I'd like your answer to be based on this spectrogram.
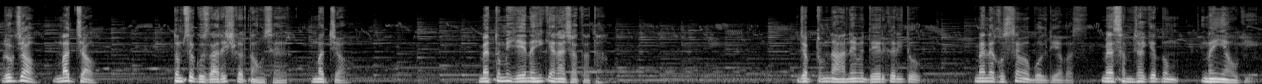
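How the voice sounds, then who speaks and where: A man's voice: medium pitch, moderate pace, long pauses, soft background music, lightly acted. A man dubbing a film role, a young man in love who speaks in an earnest, pleading way. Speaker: dub actor.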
